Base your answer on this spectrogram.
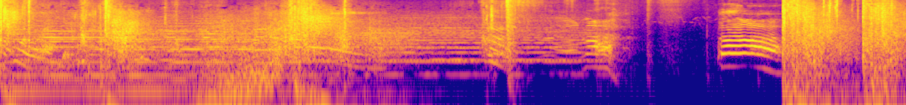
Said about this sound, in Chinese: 听到枪声，牙医火速赶来。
